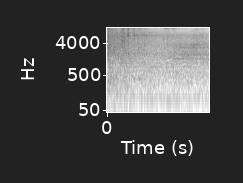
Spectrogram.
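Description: Gunfire in the video game Resident Evil Requiem comes as a dense, loud burst of rapid shots packed into a single second.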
